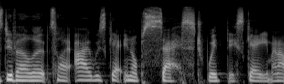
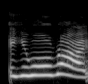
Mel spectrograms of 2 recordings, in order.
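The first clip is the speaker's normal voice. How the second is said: high, louder caring question from the nail tech; concerned friend; 5 dB louder than usual. Retold or imitated. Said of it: "She goes".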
